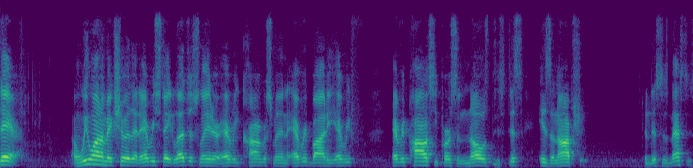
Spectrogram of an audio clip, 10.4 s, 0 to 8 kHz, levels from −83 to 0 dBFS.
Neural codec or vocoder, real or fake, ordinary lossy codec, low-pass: codec, 16 kHz, 2 kbps, X-Codec, WavLM features, trained on Multilingual LibriSpeech; fake; Opus, 64 kbps; 7.2 kHz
